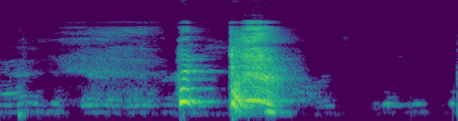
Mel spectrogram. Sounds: Sneeze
